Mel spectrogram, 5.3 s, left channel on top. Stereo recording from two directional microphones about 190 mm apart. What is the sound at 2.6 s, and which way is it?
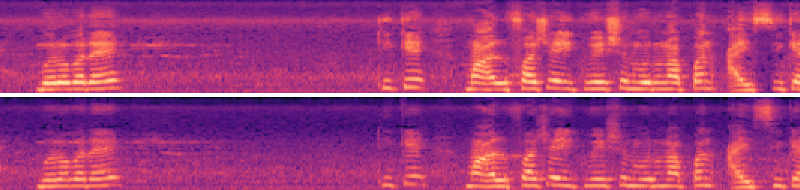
A woman's voice, 20° left (ahead or behind).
